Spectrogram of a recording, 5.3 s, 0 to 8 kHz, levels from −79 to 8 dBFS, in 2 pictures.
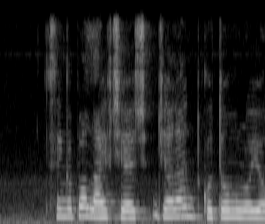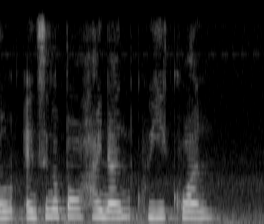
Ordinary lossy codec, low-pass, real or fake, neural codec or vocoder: none; 7.2 kHz; real; none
